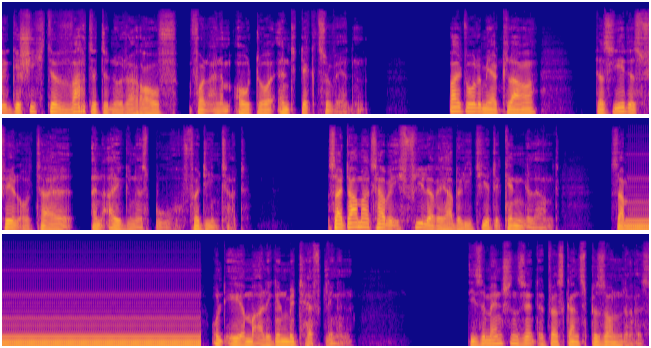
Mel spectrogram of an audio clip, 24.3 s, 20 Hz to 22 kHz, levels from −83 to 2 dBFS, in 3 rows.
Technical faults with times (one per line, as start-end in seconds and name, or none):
15.92-18.65 system hang loop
